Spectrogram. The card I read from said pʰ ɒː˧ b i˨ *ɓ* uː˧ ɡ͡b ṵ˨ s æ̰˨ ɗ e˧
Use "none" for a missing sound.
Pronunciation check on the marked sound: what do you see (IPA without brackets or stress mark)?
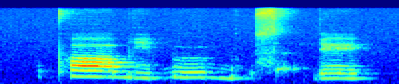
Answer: ɓ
